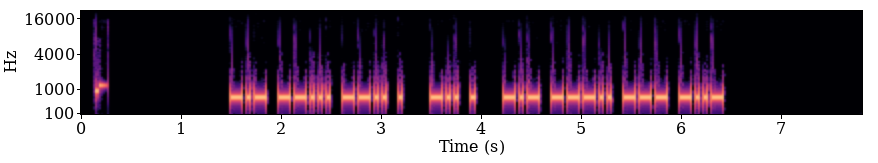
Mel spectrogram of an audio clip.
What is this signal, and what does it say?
Morse code, heard as a keyed tone, about 30 wpm, 700 Hz. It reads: K7ZE DE K8OX
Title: USA Callsign DE Callsign - 4 Characters - 30wpm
